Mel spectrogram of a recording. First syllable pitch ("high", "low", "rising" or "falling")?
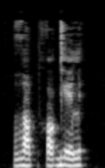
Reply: rising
